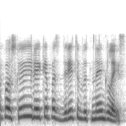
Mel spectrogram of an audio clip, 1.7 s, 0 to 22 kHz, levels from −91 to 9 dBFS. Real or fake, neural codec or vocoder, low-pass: real; none; 7.2 kHz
